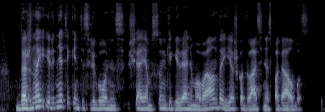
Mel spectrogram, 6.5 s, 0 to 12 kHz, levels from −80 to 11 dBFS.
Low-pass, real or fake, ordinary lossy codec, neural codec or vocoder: 10.8 kHz; real; Opus, 64 kbps; none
